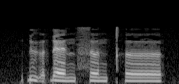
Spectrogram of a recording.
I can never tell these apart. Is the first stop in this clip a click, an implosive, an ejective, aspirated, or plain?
implosive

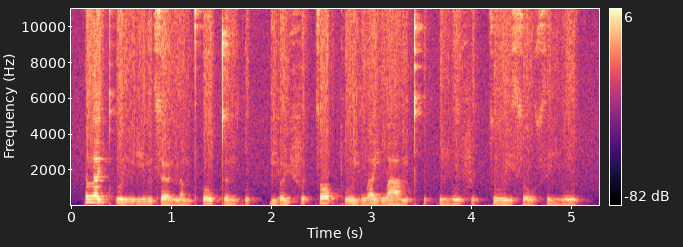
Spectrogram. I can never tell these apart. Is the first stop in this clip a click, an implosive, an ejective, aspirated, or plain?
aspirated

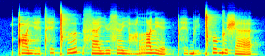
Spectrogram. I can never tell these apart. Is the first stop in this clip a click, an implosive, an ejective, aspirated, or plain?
click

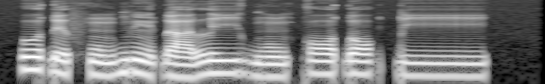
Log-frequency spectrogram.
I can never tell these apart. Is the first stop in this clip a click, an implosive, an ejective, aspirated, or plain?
implosive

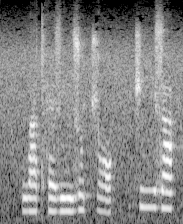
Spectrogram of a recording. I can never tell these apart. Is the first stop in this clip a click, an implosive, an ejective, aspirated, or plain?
aspirated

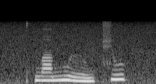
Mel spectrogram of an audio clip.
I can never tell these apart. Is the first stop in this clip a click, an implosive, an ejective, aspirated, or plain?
aspirated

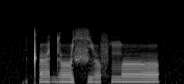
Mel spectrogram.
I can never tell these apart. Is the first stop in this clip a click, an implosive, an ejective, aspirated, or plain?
ejective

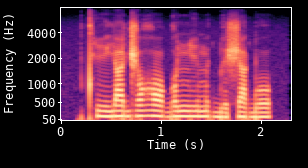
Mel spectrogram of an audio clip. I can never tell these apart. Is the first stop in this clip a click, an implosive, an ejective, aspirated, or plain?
aspirated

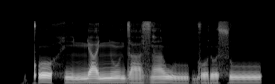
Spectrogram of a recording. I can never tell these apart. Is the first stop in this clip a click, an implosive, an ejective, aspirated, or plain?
ejective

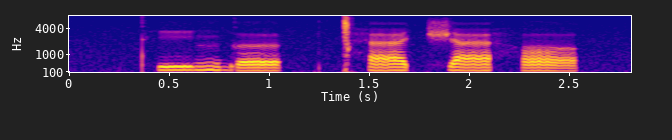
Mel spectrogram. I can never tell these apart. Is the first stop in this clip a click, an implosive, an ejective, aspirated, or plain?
aspirated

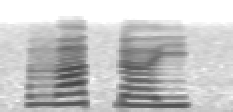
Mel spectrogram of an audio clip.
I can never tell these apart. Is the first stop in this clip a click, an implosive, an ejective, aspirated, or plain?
plain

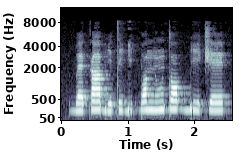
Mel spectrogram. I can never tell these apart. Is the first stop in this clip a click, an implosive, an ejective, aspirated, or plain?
plain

